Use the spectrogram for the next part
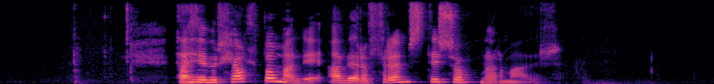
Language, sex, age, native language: Icelandic, female, 40-49, Icelandic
